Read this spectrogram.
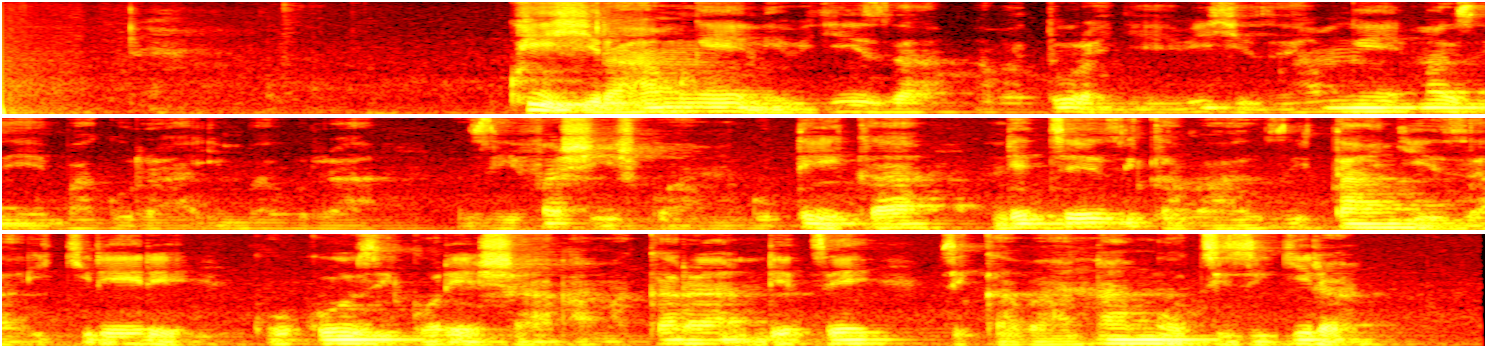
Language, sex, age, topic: Kinyarwanda, female, 18-24, finance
